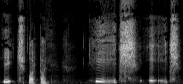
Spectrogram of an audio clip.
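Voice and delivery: mock-sorry answer climbing very high; regretful denial, pitch lifting on each repeat. A narrator's reading. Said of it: "با تأسف جواب داد".

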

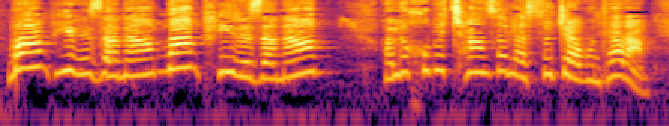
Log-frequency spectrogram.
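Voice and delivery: offended wife challenging her husband; indignant. Acted. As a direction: throw it back in outraged disbelief. Offended at being called old.

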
